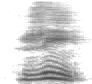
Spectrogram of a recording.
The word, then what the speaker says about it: ऋ: ऋ ऋ एंड जब ऋ की मात्रा आती है तो टंग थोड़ी ट्विस्ट होकर आती है।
